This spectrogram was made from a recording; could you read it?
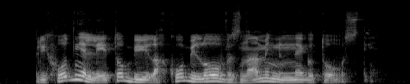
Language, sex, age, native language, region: Slovenian, male, 18-29, Slovenian, Drava region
